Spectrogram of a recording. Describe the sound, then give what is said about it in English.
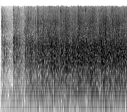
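A room full of former White House staffers breaks into sustained applause at the unveiling of new portraits of George and Laura Bush, many hands clapping in a dense, steady wash of sound that swells within the first moment and holds evenly throughout. “A room full of former White House staffers applauded when the new Bush portraits were unveiled.”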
